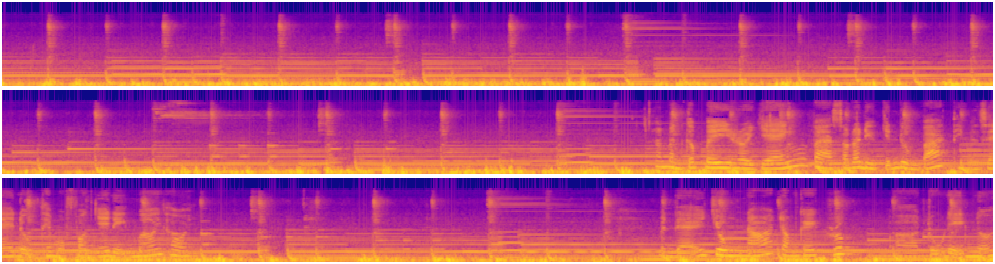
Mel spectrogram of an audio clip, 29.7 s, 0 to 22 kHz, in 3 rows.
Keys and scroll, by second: 7.6 super+x, 8.9 shift+super+v, 24.3 super+{.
